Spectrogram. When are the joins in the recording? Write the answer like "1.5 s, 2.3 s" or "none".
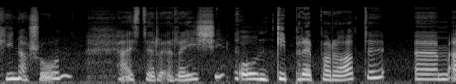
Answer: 1.2 s, 2.7 s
